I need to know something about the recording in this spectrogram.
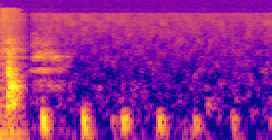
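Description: Background music cuts off right at the start, leaving faint, soft low thuds at an even pace of about three a second, a heartbeat-like throb.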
